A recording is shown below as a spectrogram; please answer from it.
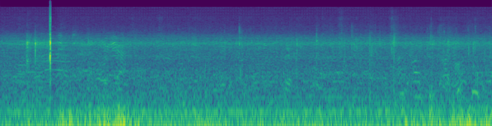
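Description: Low, buffeting rumble of wind on the camera microphone, with faint voices in the background and a single sharp click about two-thirds of a second in.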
